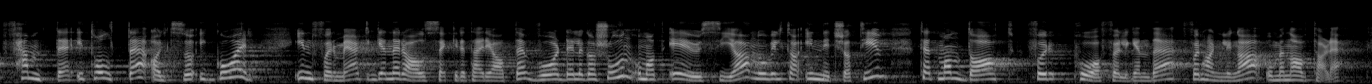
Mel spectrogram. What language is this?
Norwegian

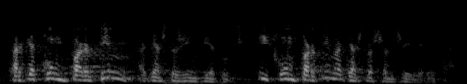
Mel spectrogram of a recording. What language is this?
Catalan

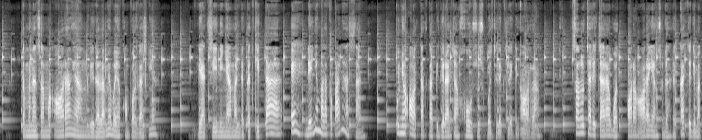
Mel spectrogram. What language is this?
Indonesian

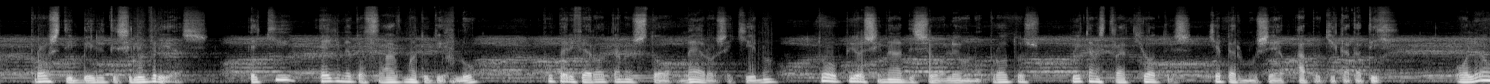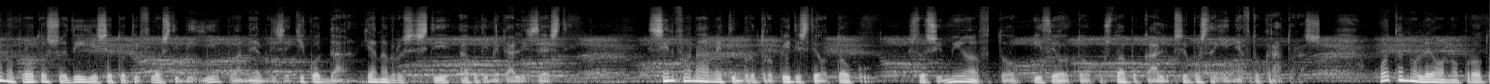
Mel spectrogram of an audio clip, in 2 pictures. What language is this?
Greek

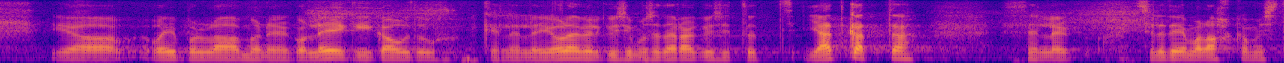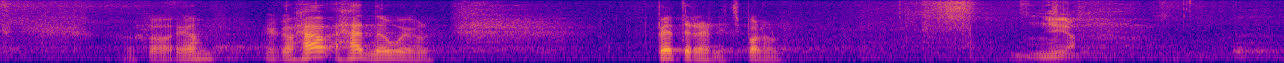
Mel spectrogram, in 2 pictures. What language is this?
Estonian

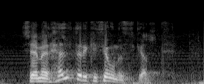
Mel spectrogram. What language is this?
Icelandic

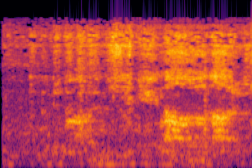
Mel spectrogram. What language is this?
Pashto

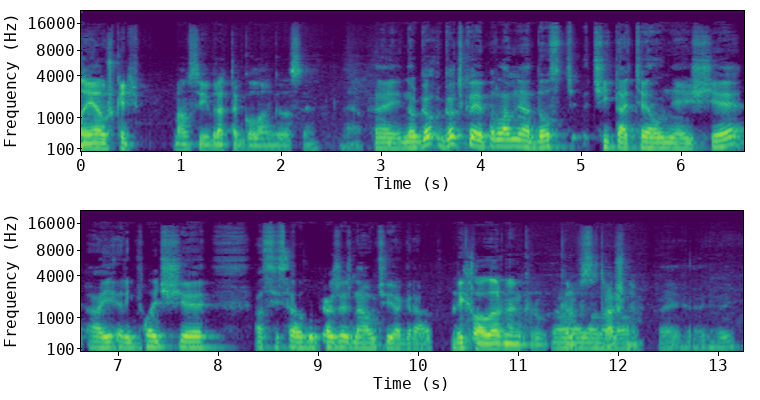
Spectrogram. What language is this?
Slovak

